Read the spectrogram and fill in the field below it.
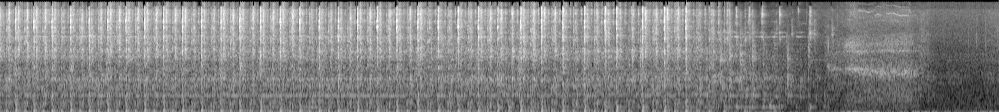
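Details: Craftsman rototiller after fitting a new carburetor, in neutral at full throttle: steady, strong petrol engine drone holds for several seconds, then settles lower near the end; runs evenly and sounds healthy.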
